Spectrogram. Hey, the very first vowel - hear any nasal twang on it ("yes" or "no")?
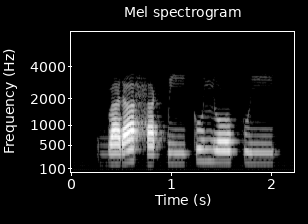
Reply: no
